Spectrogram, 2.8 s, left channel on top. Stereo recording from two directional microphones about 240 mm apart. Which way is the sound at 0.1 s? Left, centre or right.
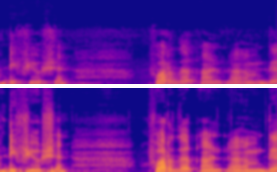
Right.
